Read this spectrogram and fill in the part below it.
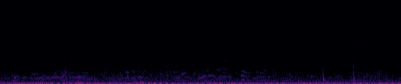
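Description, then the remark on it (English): Steady, heavy low rumble inside a London Underground Piccadilly Line train carriage, continuous, with indistinct voices murmuring over the noise throughout. “This is the Piccadilly Line train to Harrow and Wiltshire.”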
